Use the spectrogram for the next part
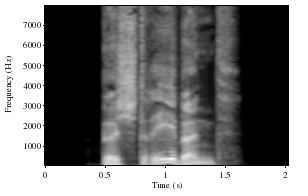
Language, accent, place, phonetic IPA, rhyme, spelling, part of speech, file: German, Germany, Berlin, [bəˈʃtʁeːbn̩t], -eːbn̩t, bestrebend, verb, De-bestrebend.ogg
- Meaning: present participle of bestreben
